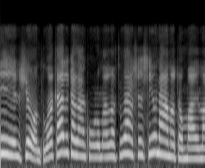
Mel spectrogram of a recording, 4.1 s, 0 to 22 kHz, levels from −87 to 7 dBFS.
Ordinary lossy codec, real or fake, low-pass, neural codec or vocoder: none; fake; none; codec, 24 kHz, 1.2 kbps, DualCodec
